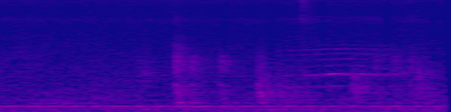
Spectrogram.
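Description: Faint marker strokes on a whiteboard, ending in a short high squeak from the marker tip near the end, over a steady low hum.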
